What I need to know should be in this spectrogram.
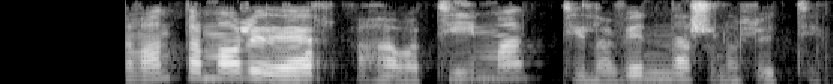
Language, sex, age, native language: Icelandic, female, 50-59, Icelandic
